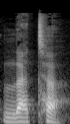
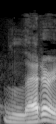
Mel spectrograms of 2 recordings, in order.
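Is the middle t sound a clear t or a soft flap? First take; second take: clear t; flap. First: The middle t is a clear, crisp t. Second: The middle t is a soft, quick flap. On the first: "영국식 발음이기 때문에 ... 서신은 letter 이렇게 해서 그 D하고 T 발음이 정확하게 구분돼서" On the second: "미국식 발음으로 발음이 됐다면 ... T 발음이 부드럽게 우리말 리을처럼 발음되기 때문에 letter 이렇게 발음돼요"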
